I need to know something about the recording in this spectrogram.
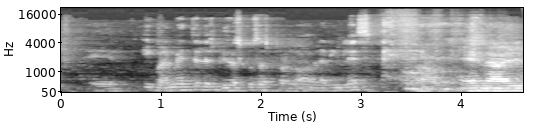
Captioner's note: speaks in Spanish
